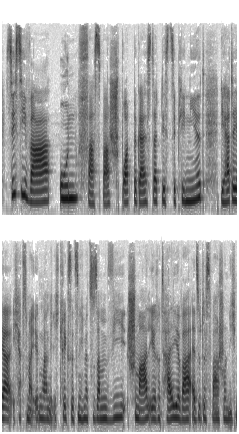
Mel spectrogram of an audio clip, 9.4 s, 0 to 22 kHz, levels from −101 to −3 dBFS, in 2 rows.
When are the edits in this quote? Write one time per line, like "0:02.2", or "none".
0:01.1
0:05.7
